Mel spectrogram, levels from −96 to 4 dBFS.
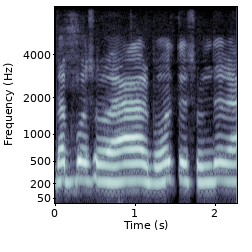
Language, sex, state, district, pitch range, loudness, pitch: Rajasthani, male, Rajasthan, Churu, 220-240 Hz, -13 LUFS, 230 Hz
